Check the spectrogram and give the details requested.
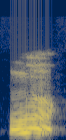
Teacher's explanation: अंग नहीं बोलते, ङ बोलते हैं। नाक और मुख दोनों से उच्चारित होते हैं।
